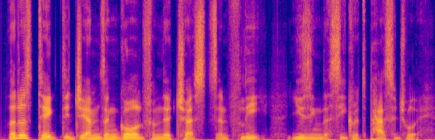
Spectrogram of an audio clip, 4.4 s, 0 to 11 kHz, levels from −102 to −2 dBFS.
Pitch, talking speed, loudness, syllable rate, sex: 120 Hz, 220 wpm, -21 LUFS, 5.5 syllables/s, male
